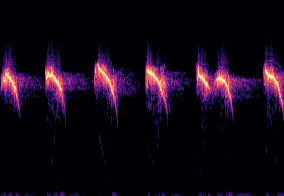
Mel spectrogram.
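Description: A man imitating a male house sparrow with his voice: a quick run of about seven short, high chirps, each falling in pitch.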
